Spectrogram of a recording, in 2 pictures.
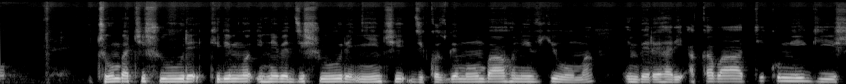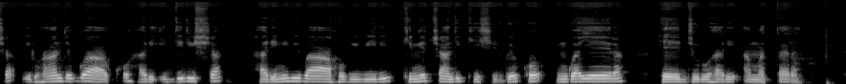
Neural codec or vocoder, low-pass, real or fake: none; 19.8 kHz; real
